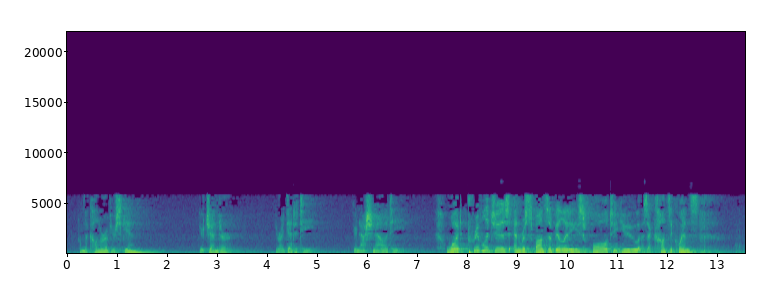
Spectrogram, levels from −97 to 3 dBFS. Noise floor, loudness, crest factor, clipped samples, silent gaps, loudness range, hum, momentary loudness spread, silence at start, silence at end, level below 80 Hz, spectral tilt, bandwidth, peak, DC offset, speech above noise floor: -46 dBFS; -23 LUFS; 18 dB; under 0.1%; none; 10 LU; none; 18 LU; 0.05 s; 0 s; -42 dBFS; -7 dB/octave; 6.2 kHz; -8 dBFS; under 0.1%; 23 dB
